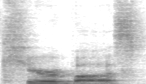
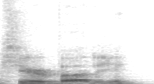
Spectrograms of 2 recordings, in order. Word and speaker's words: Kiribati: should farm some super this is pronounced kiribati by the way not cure buddy just uh fyl go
